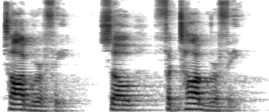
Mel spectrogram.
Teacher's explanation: We say photograph, but photography. So the first syllable becomes ph, and the stress goes to the second syllable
